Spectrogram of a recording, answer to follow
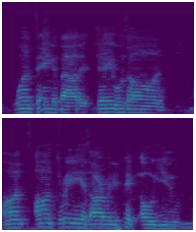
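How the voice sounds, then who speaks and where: Medium pitch from a man at a moderate pace. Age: 50s. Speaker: sports talk show host, football coach. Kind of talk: casual chat. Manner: animated.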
